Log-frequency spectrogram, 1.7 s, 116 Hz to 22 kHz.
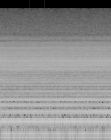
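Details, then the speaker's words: Blackstar HT5R 5 W valve amp (12AX7 preamp, 12BH7 power valve), just out of standby with no signal: a loud, steady 50 Hz buzz with even harmonics and distorted output. "pretty horrible buzz coming out of that. Don't like the sound of that at all"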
